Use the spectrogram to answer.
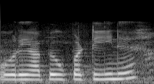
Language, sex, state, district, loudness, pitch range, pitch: Hindi, female, Uttar Pradesh, Shamli, -13 LUFS, 225-250 Hz, 235 Hz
